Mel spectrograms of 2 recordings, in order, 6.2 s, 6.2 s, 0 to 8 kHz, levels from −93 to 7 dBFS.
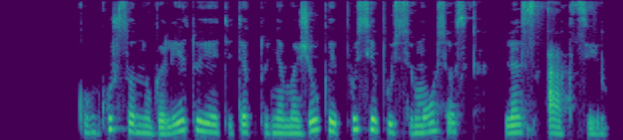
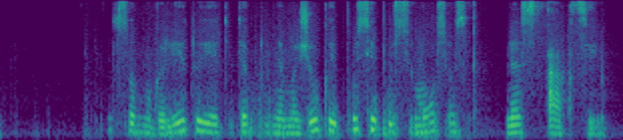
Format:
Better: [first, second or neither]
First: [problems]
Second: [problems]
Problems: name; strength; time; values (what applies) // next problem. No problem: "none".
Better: first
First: none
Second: noise reduction (neural mask model RNNoise)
